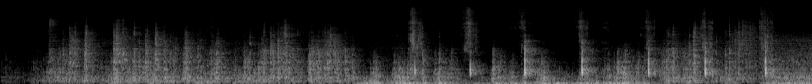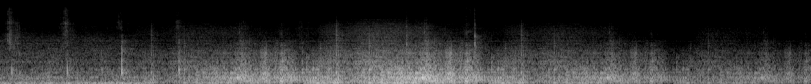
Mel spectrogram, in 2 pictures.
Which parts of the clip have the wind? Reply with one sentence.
You can hear the wind from 0.0 to 16.1 s.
